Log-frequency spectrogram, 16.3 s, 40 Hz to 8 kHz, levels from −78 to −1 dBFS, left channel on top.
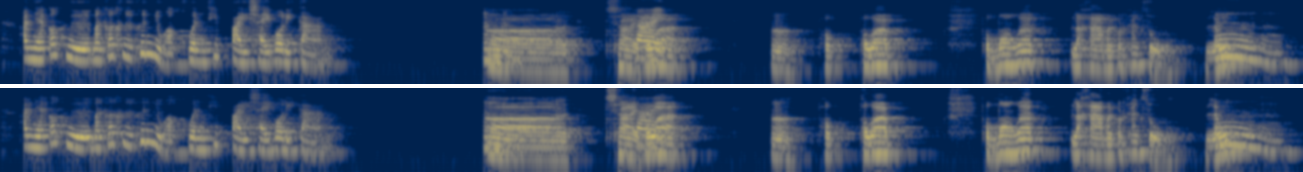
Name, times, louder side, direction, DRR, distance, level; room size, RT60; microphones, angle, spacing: voice 1, 0.3-4.2 6.0-6.6 7.9-8.3 15.2-16.1, left 2 dB, 60° left, 9 dB, 2.4 m, -29 dB
voice 2, 6.0-7.1 7.6-8.5 9.6-9.9 10.3-10.4 10.7-11.2 11.9-13.0 13.4-14.7 15.1-15.5, right 3 dB, 65° right, 7 dB, 3.9 m, -28 dB
27.5 x 20.5 x 7.8 m, 0.74 s
head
